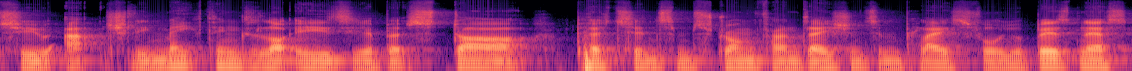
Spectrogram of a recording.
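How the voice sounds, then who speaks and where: The man speaks at a moderate pace and medium pitch. The recording is very clean, with a silent background. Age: 40s. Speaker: business owner and author. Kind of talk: solo monologue to camera.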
